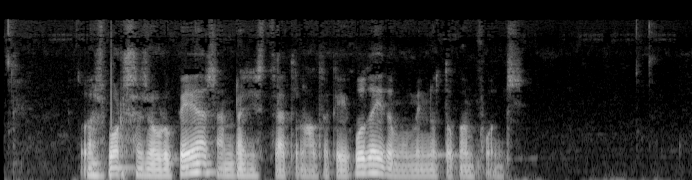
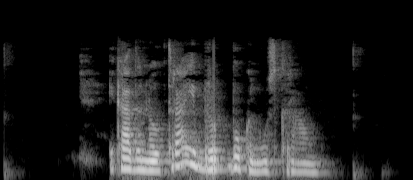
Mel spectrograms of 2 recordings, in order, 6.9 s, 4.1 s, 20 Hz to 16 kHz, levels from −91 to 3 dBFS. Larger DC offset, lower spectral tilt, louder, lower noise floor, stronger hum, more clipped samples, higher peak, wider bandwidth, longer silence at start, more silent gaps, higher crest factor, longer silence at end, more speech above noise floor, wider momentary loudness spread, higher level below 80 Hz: neither; about the same, -8 dB/octave vs -7.5 dB/octave; first, -18 LUFS vs -21 LUFS; second, -64 dBFS vs -84 dBFS; neither; neither; about the same, 0 dBFS vs -2 dBFS; first, 11.5 kHz vs 7.8 kHz; second, 0.8 s vs 1.1 s; neither; about the same, 18 dB vs 20 dB; first, 1.75 s vs 0.9 s; second, 47 dB vs 64 dB; about the same, 13 LU vs 13 LU; first, -34 dBFS vs -56 dBFS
